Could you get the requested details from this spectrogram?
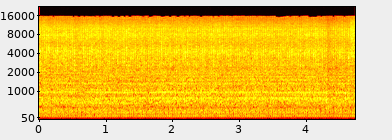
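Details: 1986 Jeep XJ 2.5L four-cylinder idling with a steady hiss and slightly uneven beat, heard before repair; wrong valve cover fitted without proper crankcase ventilation caused vacuum leaks, engine running very lean with fuel trims way off; two leaks found, one fixed.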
